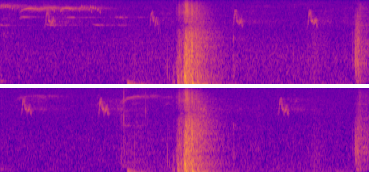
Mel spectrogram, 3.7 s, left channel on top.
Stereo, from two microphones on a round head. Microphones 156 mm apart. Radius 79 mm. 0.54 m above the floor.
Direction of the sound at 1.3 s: 30° right (ahead or behind).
